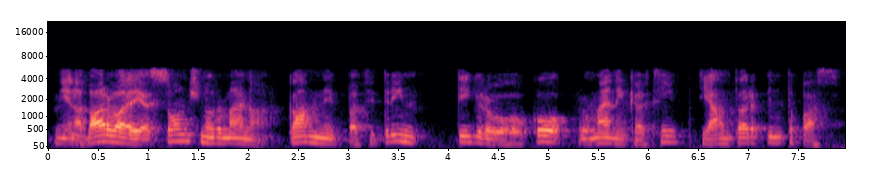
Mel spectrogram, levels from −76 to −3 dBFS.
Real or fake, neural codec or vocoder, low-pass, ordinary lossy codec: fake; codec, 16 kHz, 1.1 kbps, Voila-Tokenizer; 5.4 kHz; AAC, 48 kbps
